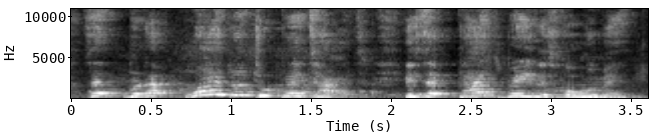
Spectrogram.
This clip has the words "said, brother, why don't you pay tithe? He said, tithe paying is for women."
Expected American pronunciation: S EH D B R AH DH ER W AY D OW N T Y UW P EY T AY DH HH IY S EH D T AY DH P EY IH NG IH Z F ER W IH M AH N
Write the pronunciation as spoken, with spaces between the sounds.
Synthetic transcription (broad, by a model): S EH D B AH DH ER W AY D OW N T Y UW P EY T AY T HH IY S EH D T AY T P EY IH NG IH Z F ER W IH M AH N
